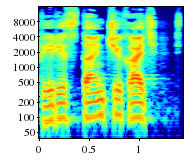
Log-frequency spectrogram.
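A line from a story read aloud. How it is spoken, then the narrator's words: Angry. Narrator (Russian): сердито сказала Данка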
